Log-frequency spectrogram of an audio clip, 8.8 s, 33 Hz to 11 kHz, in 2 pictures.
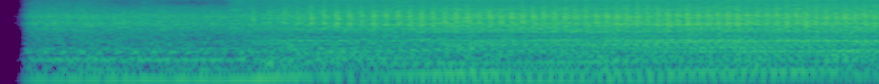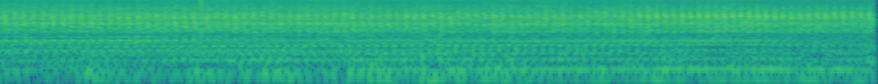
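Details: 1972 MerCruiser 3.0L 181 cu in 140hp engine with all plug wires attached: low heavy idle with irregular deep knock about three per second; engine later pulled, crank, rods and bearings looked fine, lower unit swap didn't help; cause unknown.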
